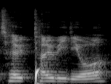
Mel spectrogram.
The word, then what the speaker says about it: Toby Dore: His name's Toby Dore. Have I pronounced that correctly?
